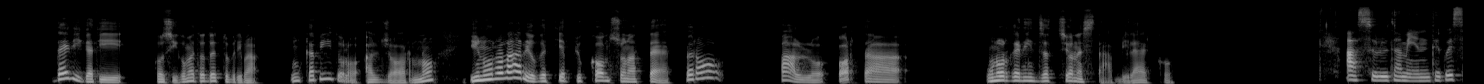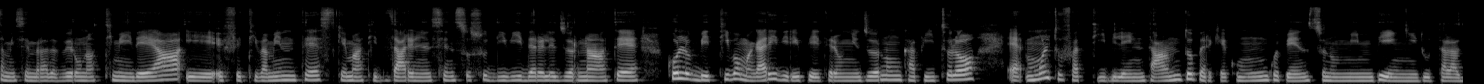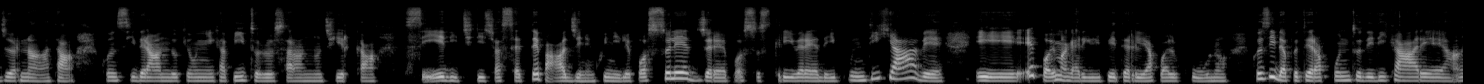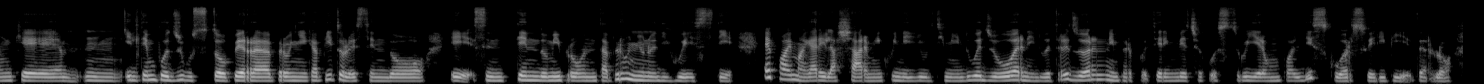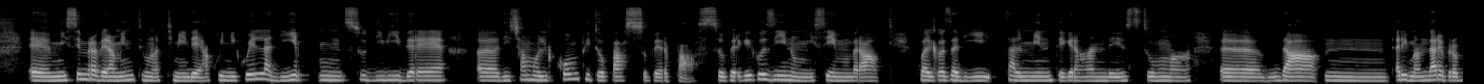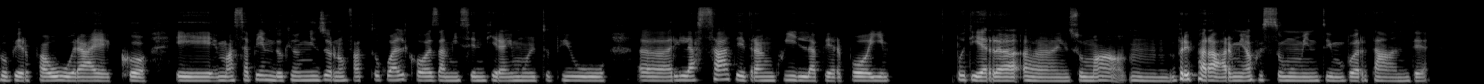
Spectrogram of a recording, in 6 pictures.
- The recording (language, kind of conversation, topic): Italian, advice, Come fai a procrastinare quando hai compiti importanti e scadenze da rispettare?
- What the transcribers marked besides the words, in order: laughing while speaking: "prepararmi"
